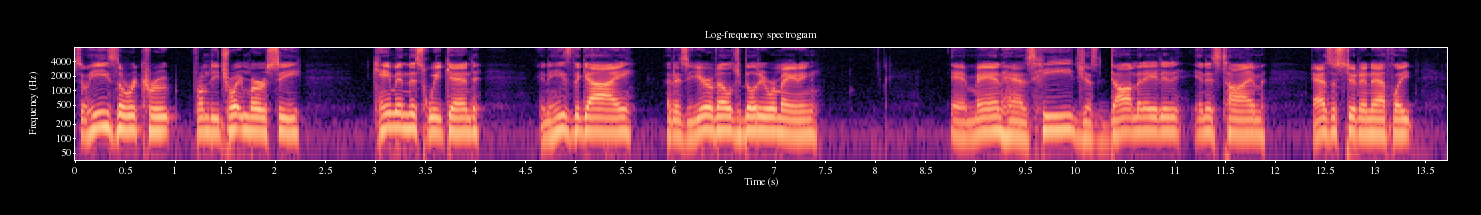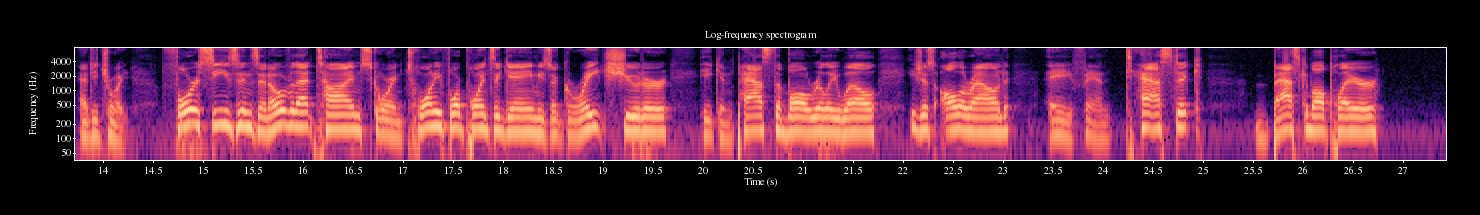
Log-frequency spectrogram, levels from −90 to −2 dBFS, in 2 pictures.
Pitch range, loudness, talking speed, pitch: 120-150 Hz, -16 LUFS, 145 wpm, 140 Hz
